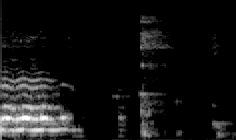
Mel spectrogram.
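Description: A man sings a Romanian Christian song into a handheld microphone, holding a note with vibrato that ends less than a second in, followed by a pause.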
